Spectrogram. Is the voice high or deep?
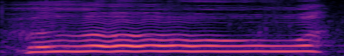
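deep. It is said in a deep baritone.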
